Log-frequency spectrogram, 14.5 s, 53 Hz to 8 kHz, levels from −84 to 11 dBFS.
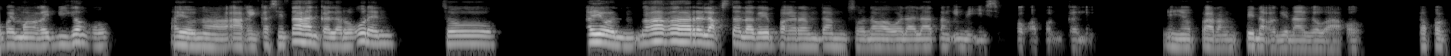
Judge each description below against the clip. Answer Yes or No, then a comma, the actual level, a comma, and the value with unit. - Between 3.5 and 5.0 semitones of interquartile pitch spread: Yes, average, 4.2 semitones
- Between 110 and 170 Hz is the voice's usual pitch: Yes, medium, 140 Hz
